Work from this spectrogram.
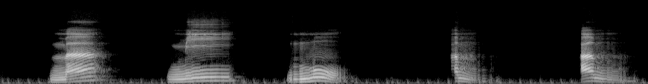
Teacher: Ada bertemu dua bibir tapi didengungkan, yang keluar disertai dengan dengung, ya, gunnah, yang keluar dari kedua pangkal hidung, yaitu huruf mim, ma.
